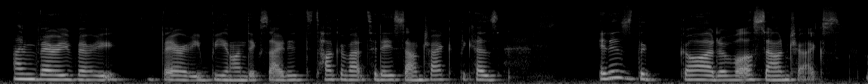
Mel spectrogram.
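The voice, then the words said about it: Hoarse, fading voice. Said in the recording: “I'm kind of losing my voice a little bit already”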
